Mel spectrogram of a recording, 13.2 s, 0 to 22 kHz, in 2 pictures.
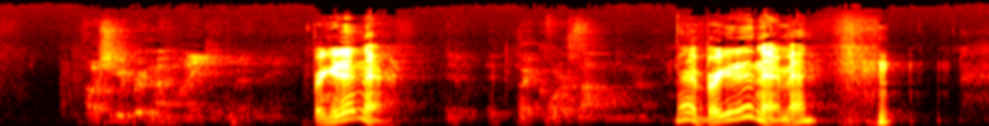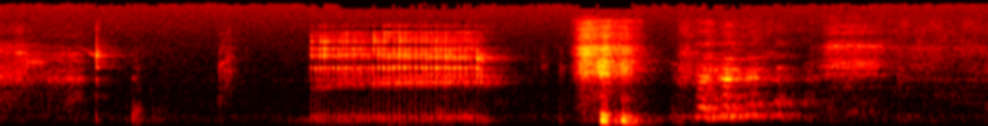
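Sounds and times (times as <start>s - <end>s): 
speech: 0.7s - 3.9s, 4.5s - 6.0s, 10.6s - 10.9s
person burping: 8.6s - 10.0s
laughter: 10.5s - 12.1s.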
